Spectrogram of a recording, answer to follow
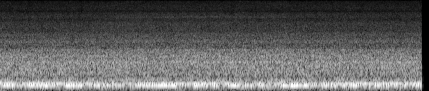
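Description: A steady low mechanical hum with an even hiss underneath.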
